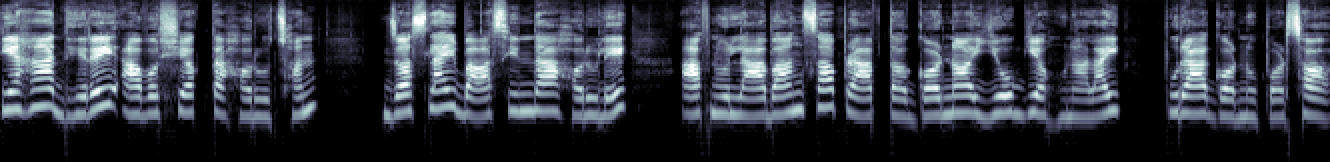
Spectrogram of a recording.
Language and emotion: Nepali, neutral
